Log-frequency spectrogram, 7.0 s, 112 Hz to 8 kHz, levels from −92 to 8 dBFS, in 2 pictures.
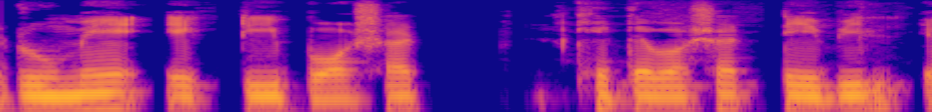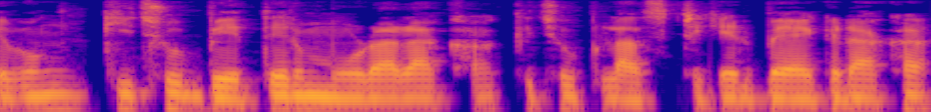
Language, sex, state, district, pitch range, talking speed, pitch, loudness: Bengali, male, West Bengal, Dakshin Dinajpur, 100-110 Hz, 155 wpm, 105 Hz, -20 LUFS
